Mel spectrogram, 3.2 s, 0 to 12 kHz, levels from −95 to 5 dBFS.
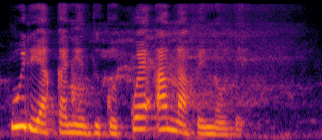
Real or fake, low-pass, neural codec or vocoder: fake; 10.8 kHz; autoencoder, 48 kHz, 128 numbers a frame, DAC-VAE, trained on Japanese speech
